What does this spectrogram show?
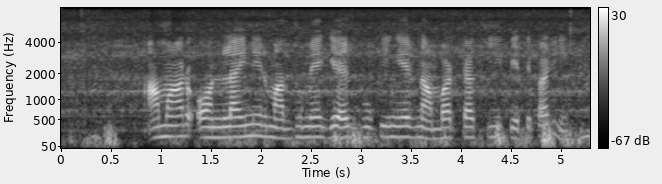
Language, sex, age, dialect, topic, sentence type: Bengali, male, 36-40, Standard Colloquial, banking, question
